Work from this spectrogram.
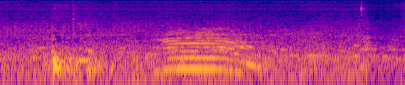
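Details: Enraged cow near Lebaran, agitated and bellowing: one long, low, harmonic moo held for about a second, rising slightly then falling away, with faint voices and background chatter around it.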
